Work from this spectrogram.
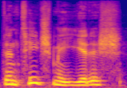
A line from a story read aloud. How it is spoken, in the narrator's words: Samuel begged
